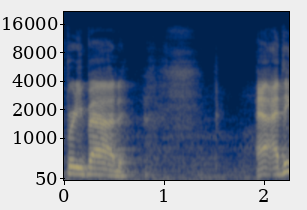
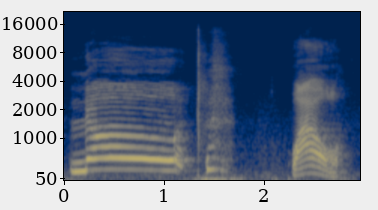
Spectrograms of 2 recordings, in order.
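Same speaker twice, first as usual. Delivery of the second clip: shocked disbelief; 9 semitones higher, much slower than usual. Real, not acted. Reacting to UK chatter.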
